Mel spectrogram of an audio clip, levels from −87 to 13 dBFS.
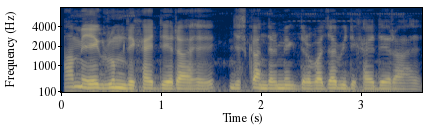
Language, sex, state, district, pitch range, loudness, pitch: Hindi, male, Arunachal Pradesh, Longding, 110-120 Hz, -17 LUFS, 115 Hz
